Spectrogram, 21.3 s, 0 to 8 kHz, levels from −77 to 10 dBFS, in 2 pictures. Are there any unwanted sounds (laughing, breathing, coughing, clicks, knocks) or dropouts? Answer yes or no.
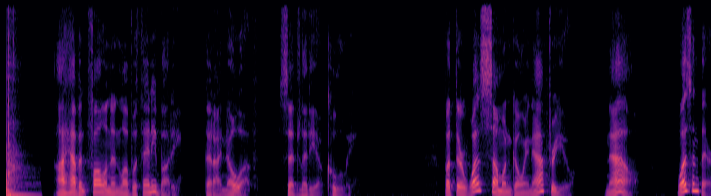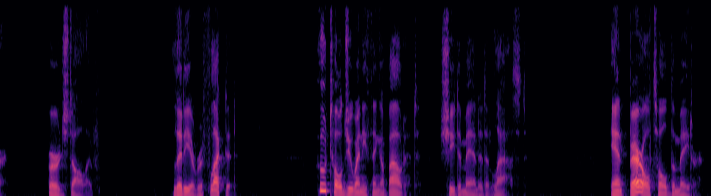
yes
